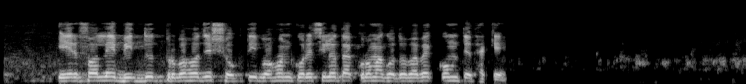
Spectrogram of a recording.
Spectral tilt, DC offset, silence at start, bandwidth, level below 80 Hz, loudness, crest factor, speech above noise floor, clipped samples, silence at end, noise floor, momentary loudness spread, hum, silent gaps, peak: -4 dB/octave; under 0.1%; 0.05 s; 7.6 kHz; -56 dBFS; -15 LUFS; 16 dB; 52 dB; under 0.1%; 0.05 s; -68 dBFS; 6 LU; none; none; -2 dBFS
